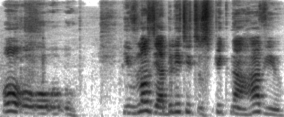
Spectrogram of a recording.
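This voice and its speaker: A woman's voice: medium pitch, a little fast, a bit bright, slightly rough, rough recording. A woman with a Nigerian accent playing a domineering middle-aged stepmother, sarcastic and nagging in an audio drama. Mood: sarcastic, confrontational.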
